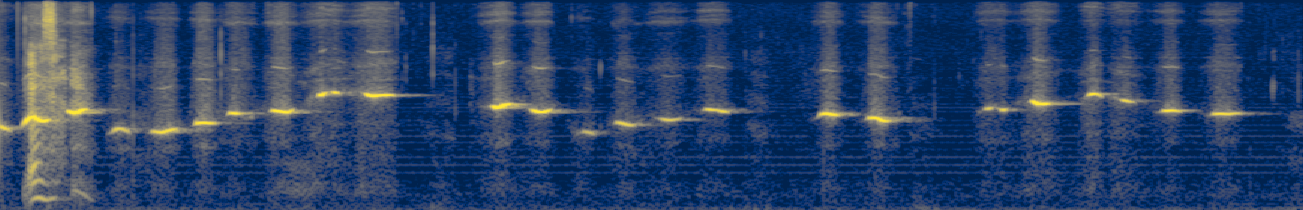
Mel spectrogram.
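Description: A person whistles a short melody by drawing air inward, a run of clear, steady notes rising and falling in pitch, with brief pauses between phrases and no talking.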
